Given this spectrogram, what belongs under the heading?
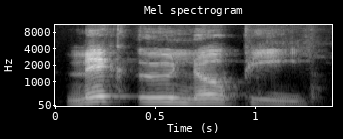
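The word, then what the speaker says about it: Micanopy: By the way, it's pronounced Mikunopi. Oh, Mikunopi.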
